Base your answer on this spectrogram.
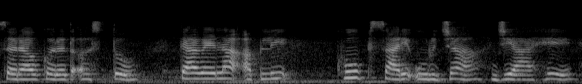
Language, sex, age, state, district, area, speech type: Marathi, female, 18-30, Maharashtra, Kolhapur, urban, spontaneous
